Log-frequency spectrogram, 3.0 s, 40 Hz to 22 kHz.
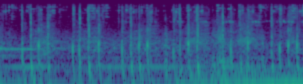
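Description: Hooves of Roach, a horse in The Witcher 3: Wild Hunt, clip-clop in a quick, steady galloping rhythm over the whole stretch, close and fairly loud against a low game background.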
